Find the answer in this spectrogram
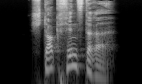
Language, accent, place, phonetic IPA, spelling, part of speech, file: German, Germany, Berlin, [ʃtɔkˈfɪnstəʁə], stockfinstere, adjective, De-stockfinstere.ogg
- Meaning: inflection of stockfinster: 1. strong/mixed nominative/accusative feminine singular 2. strong nominative/accusative plural 3. weak nominative all-gender singular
